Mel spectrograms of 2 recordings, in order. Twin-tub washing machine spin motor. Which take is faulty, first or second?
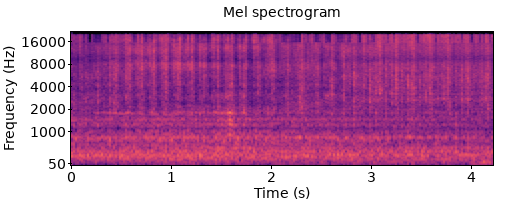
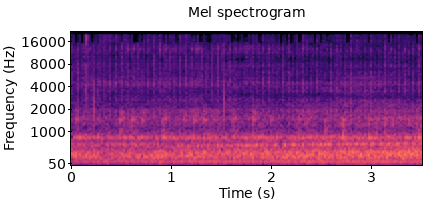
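first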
